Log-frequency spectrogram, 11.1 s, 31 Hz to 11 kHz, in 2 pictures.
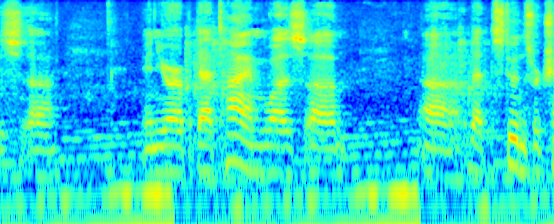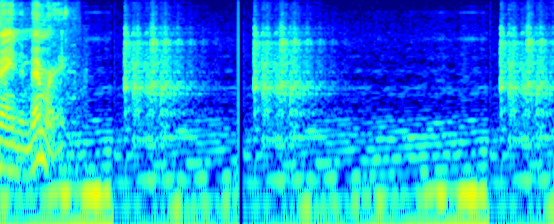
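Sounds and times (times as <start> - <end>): loud low rumble: 0.0 - 6.7, 8.9 - 10.5.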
